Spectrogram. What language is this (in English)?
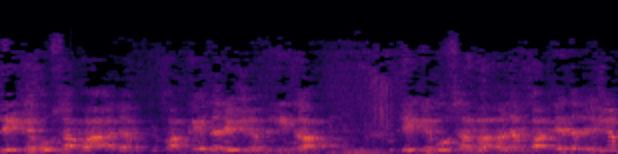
Arabic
